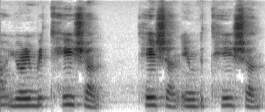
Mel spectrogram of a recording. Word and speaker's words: invitation: your invitation. 태의 강세 있고요. your invitation 이라고 있습니다.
